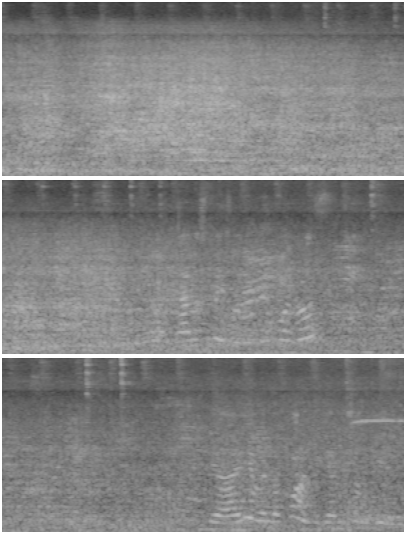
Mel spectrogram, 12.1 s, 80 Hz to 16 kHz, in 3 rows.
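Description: A Gulfstream G4 jet's engines roar steadily and loudly throughout as it departs, a broad continuous rumble with someone talking faintly underneath.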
